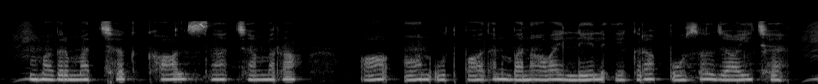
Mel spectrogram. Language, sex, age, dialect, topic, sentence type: Maithili, female, 18-24, Eastern / Thethi, agriculture, statement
